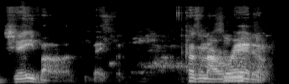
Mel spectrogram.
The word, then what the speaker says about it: Javon Baker: I believe it's pronounced Javon Baker.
